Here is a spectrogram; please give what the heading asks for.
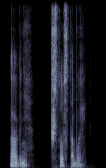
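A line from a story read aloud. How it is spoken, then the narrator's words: Soft, gentle question. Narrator (Russian): Мягко спросил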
